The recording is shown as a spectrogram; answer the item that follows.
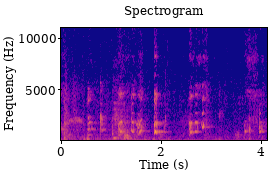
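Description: Small Chihuahua-pug mix dog making a series of short, quiet, high-pitched whines, the sound of a dog excitedly greeting its owner.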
